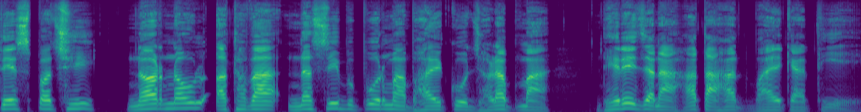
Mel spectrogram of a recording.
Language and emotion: Nepali, neutral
